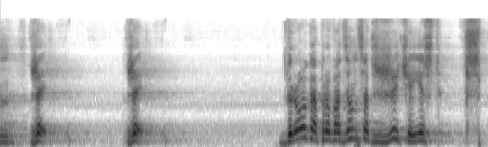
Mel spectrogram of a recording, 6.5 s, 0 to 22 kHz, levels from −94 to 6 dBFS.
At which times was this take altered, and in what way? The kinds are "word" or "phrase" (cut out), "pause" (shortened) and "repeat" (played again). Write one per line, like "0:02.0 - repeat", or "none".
0:01.6 - repeat
0:05.0 - word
